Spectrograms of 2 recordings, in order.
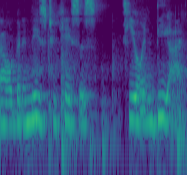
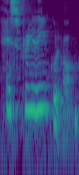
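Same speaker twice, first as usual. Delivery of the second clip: usual speaking voice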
